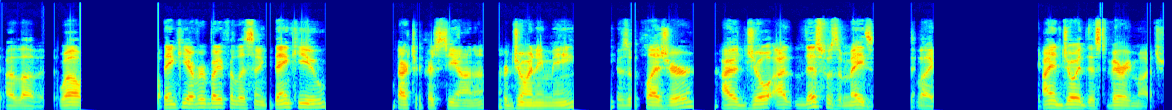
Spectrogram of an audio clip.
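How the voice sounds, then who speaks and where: A man's voice: on the low side, moderate pace, long pauses, pushed and bright, no echo. A man hosting an interview in a casual, chatty style. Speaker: podcast host.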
